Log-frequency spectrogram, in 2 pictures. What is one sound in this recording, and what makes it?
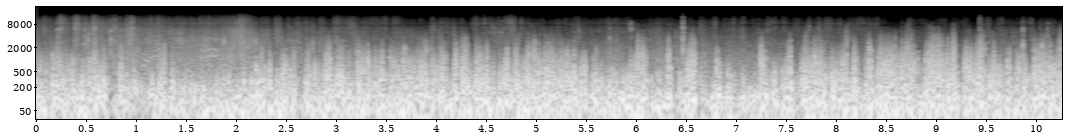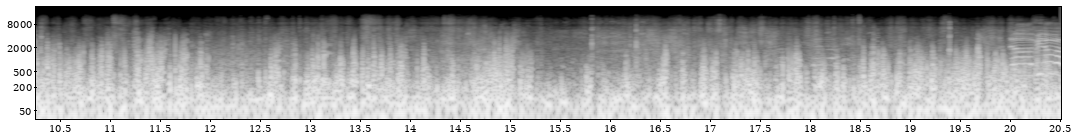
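Horse hooves pound rapidly on turf close by.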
